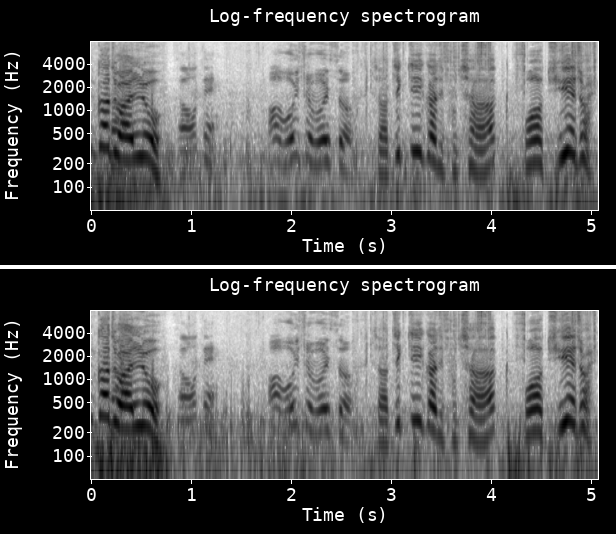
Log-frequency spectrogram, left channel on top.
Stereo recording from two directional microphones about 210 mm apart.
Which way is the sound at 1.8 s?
20° left (ahead or behind).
